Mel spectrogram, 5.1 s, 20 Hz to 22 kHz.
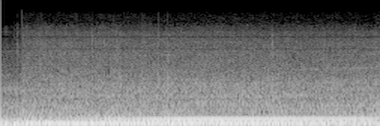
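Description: Mazda 1800's four-cylinder engine running steadily as the car drives along, heard from inside the cabin over road noise. The engine note settles into a steady hum about a second in.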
